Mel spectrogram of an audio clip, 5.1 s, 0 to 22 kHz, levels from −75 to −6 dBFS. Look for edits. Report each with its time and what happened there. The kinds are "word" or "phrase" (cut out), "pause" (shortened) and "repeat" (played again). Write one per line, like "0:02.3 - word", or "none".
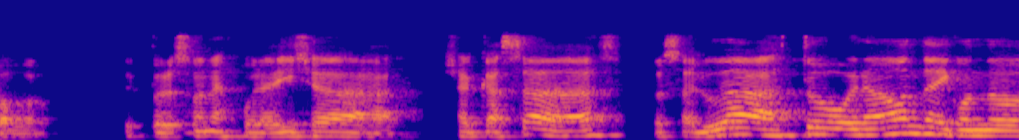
0:03.2 - pause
